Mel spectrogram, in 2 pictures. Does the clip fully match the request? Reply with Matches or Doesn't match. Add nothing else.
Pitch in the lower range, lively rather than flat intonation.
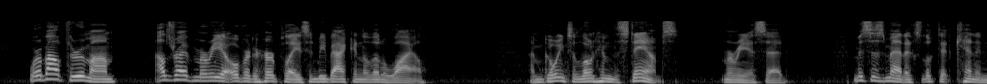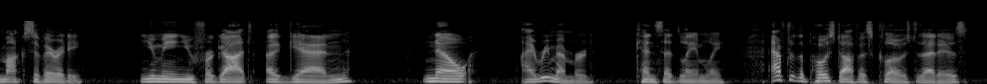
Matches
